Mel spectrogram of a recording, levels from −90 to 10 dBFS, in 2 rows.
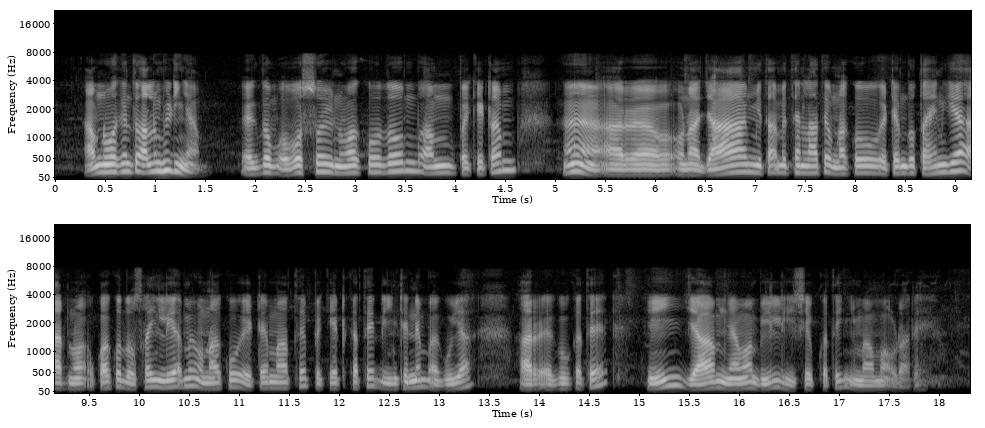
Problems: none marked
